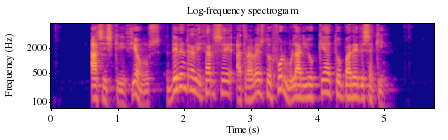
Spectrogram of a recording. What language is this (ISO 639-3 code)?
glg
